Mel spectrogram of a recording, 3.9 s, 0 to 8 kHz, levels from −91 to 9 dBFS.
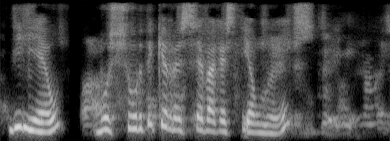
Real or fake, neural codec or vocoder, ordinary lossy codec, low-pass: fake; codec, 24 kHz, 1.2 kbps, DualCodec; AAC, 48 kbps; 7.2 kHz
